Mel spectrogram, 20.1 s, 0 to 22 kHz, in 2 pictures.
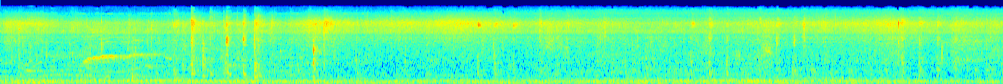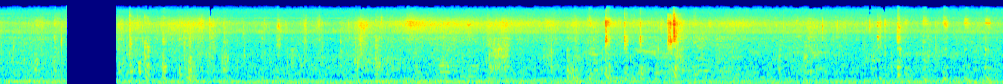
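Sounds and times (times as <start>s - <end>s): low engine-like hum: 0.0s - 20.0s.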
